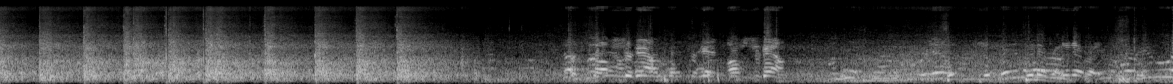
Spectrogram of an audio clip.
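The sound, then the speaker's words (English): Gunshots fired by police officers at a suspect during an arrest: a rapid volley of many sharp, loud cracks over about four seconds, followed by people shouting. “I lost count how many shots were fired”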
